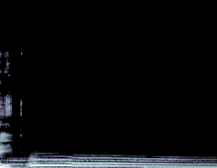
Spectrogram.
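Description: Wolf howl sound effect: one long howl that starts about half a second in, holds its pitch, drops a step and then slowly slides lower as it fades. A low rumbling drone builds beneath it near the end.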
